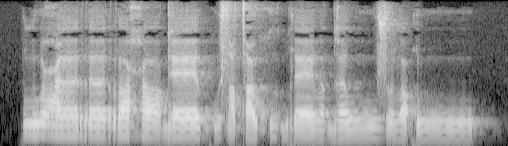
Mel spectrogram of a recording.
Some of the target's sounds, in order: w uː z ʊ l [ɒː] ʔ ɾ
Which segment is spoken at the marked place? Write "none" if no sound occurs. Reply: ɒ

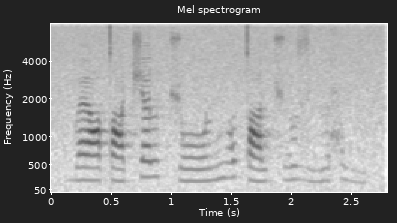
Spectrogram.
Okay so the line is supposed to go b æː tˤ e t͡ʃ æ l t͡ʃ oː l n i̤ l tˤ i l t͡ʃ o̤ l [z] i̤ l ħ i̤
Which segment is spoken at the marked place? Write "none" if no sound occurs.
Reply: z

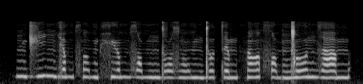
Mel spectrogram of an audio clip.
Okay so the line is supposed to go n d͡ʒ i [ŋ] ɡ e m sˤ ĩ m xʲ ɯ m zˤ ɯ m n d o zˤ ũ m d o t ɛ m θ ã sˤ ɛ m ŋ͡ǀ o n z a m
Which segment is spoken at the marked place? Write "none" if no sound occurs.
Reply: ŋ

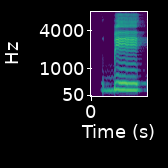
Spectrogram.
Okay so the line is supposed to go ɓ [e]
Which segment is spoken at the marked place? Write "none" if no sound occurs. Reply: e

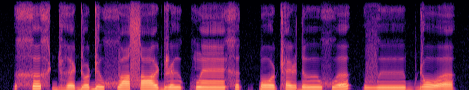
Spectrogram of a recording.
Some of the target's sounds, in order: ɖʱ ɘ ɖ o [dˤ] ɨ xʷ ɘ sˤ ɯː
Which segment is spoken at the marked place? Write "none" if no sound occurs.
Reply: ɖ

